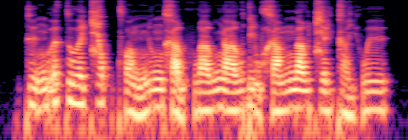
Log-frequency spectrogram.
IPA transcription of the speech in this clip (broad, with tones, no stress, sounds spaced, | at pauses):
k ɨ˧˩ ŋ ṵ˧˥ ə̯ t̪ u˧ ə̯ t͡ɕ ɔ˦˥ p̚ t̪ʰ ɔ˧˩ n ɲ u˧ ŋ x a̰˧˨ w h w a˨˦ w ŋ aː˨˦ w ɗ ḭ˧˨ w x a˨˦ m n a˧ w t͡ɕ ə˨˦ j k a̤˨˩ j h w ɨ˧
